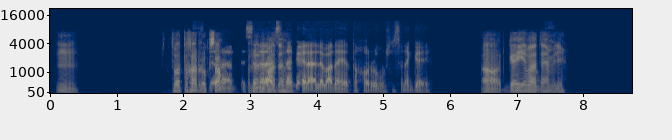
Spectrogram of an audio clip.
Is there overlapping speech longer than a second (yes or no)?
yes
